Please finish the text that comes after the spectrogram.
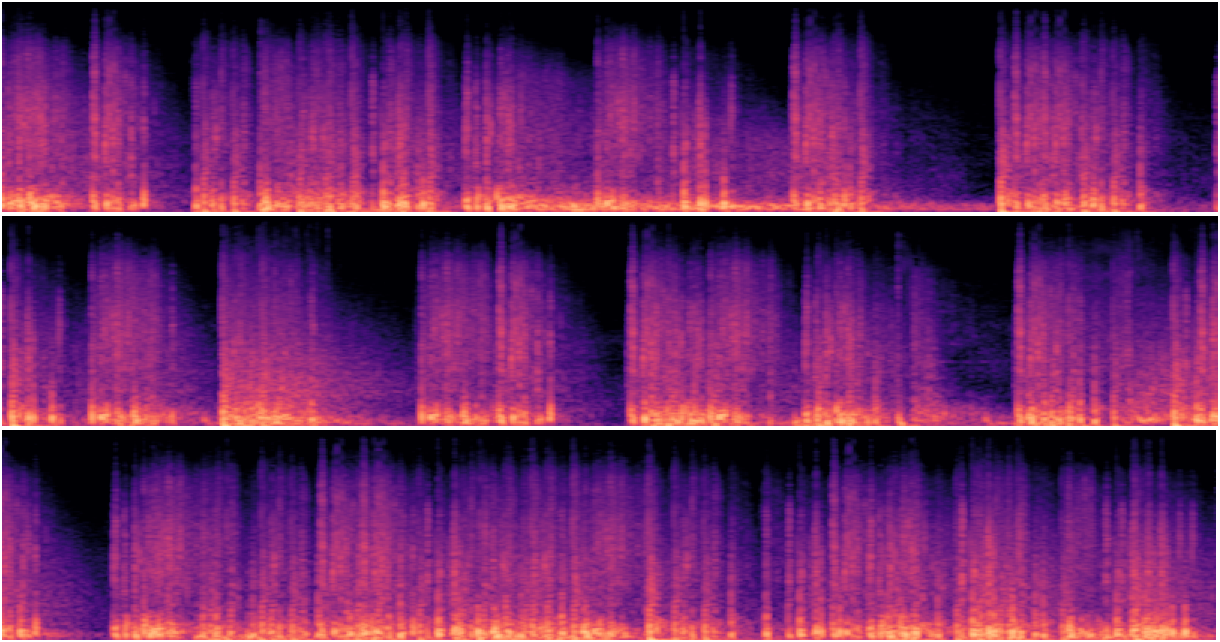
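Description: Sharpshooter gunfire in the Civil War strategy game Grand Tactician, rapid crackling musket volleys in dense bursts separated by brief pauses, loud and continuous with no talk.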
